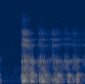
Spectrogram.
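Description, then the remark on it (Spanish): A voice imitates a man's harsh cough, a raspy, throaty hacking that starts abruptly after a brief hush and rattles on in uneven pulses for over a second. It mimics a man coughing as he walks behind the speaker through the store aisles. “Es un güey tosiendo, güey.”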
